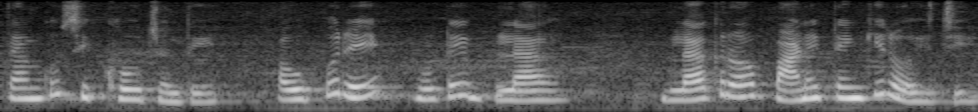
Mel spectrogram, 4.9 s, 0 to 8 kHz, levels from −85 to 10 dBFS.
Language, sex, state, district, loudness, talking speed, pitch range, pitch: Odia, female, Odisha, Malkangiri, -16 LUFS, 135 wpm, 215-280 Hz, 245 Hz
